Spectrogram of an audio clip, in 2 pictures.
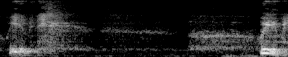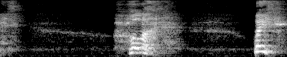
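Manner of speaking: gasped stop-start words, rising in urgency; breathless halting realization. Acted. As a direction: freeze and test each word between breaths. Acted attack suddenly shifts.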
